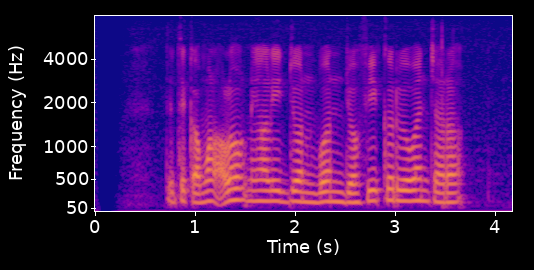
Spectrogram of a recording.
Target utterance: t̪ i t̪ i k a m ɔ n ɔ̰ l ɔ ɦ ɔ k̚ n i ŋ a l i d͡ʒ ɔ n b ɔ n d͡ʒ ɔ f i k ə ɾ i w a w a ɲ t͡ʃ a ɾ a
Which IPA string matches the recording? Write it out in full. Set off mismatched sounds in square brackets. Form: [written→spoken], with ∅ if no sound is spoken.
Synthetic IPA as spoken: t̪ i t̪ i k a m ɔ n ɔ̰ l ɔ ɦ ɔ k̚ n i ŋ a l i d͡ʒ ɔ n b ɔ n d͡ʒ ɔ f i k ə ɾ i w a w a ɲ t͡ʃ a ɾ a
